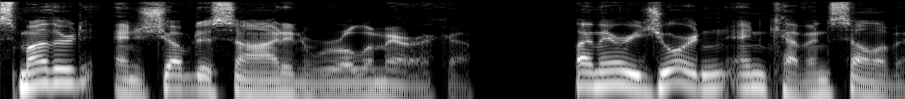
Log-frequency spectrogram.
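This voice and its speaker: Over a quiet background, a man with a fairly low pitch speaks at a fairly quick pace in a dramatic tone, his voice making very wide pitch swings. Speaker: audiobook narrator reading news. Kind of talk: formal newsreading. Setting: studio. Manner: formal, measured, steady newsreader delivery; clear and even-paced, lightly dramatic in quoted lines.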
